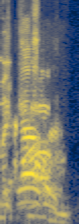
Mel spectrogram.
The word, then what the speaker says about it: Macallan: It's Macallan, not McAllen. Macallan. It's Macallan, not Macallan.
